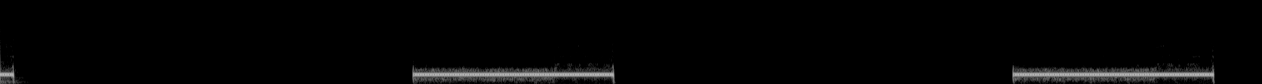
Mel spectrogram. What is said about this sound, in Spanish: Voy a llamar al pana mío para ver cómo están las cosas por allá y de ahí lo seguimos. Esto, como te dije, estoy probando estas jodiendas, vamos allá. Vamos a darle ring, ring, ring, ring. A ver si se escucha, yo no sé.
